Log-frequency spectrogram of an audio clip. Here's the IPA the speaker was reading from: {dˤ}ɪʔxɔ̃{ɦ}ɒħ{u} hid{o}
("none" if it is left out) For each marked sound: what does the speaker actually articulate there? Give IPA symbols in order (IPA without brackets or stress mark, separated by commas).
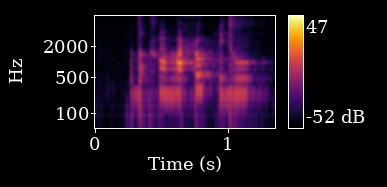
dˤ, ɦ, u, u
